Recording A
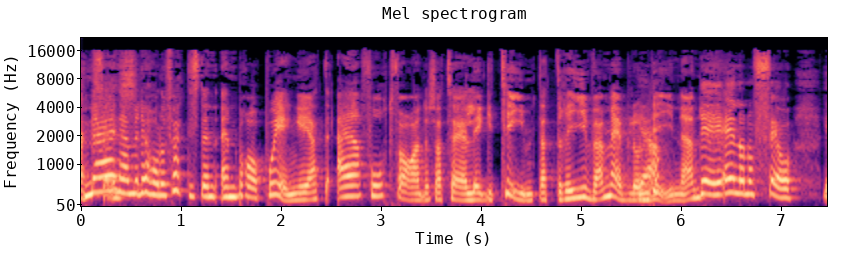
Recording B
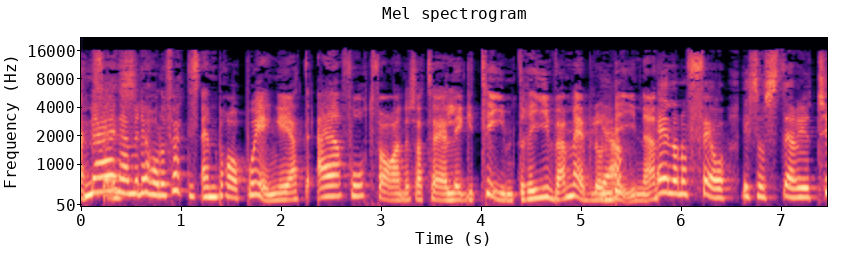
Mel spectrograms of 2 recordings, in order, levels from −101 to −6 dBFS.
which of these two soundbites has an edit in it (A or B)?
B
